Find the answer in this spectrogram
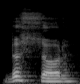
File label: "dossor", Archi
